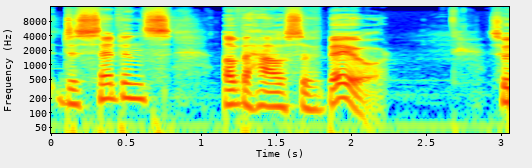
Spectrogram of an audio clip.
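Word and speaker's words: Bëor: on the screen here notice the two little dots over the E it's pronounced beor it's a name that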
